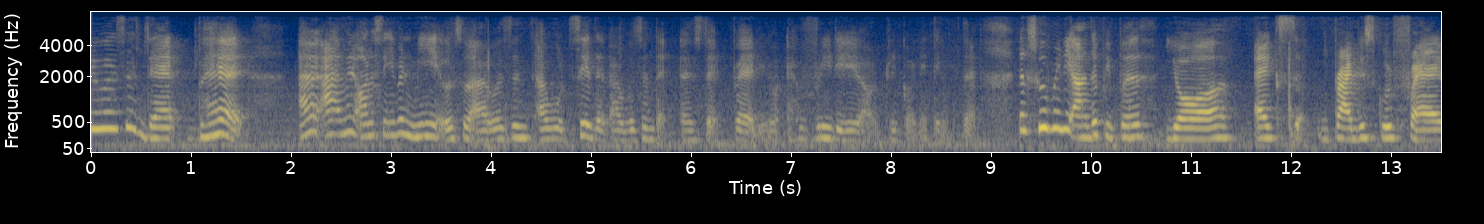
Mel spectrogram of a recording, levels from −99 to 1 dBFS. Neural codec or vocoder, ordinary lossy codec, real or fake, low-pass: vocoder, 44.1 kHz, 128 mel bands, Pupu-Vocoder; none; fake; 7.2 kHz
